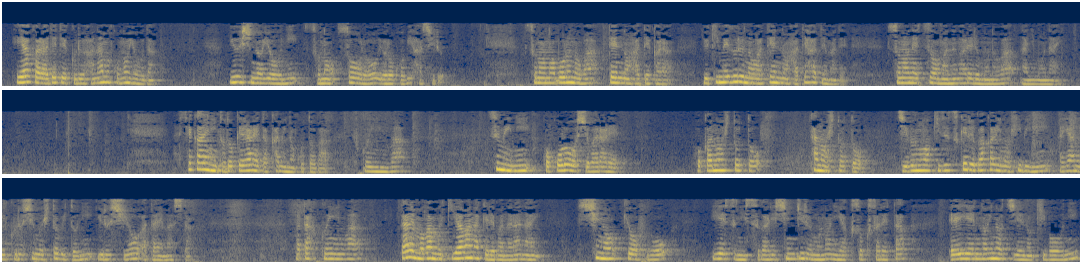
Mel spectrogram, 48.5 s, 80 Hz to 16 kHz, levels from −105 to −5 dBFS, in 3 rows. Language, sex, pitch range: Japanese, female, 185-230 Hz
